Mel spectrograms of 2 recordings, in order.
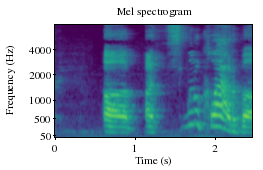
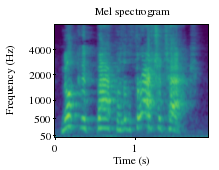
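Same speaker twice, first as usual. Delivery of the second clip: high, loud battle command; calling out; 9 semitones higher, 5 dB louder than usual. Acted. Rival trainer orders a thrash attack, calling out high. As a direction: shout the attack order across the field. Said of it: "Gwen calls out".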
